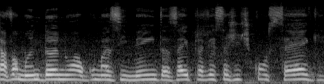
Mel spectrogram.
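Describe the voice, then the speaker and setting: Her fairly high voice moves at a fairly slow pace, the woman's intonation flat and monotone. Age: 60s. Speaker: animal welfare NGO president. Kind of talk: TV interview. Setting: studio. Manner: halting, many fillers.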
